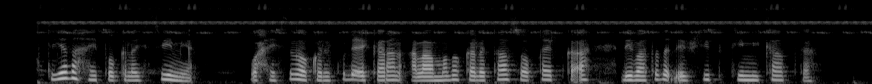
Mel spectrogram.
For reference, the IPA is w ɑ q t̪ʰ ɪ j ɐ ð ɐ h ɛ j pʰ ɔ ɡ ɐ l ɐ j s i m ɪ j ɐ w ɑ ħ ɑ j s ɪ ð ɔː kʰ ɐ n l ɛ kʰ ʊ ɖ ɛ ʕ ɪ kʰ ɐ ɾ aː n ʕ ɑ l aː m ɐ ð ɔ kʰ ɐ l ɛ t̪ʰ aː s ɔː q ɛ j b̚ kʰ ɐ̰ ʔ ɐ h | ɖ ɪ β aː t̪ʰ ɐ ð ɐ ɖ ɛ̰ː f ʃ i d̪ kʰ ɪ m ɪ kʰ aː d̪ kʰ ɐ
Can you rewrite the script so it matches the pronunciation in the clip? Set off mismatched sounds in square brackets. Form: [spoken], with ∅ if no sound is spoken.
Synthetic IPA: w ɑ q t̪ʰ ɪ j ɐ ð ɐ h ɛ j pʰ ɔ ɡ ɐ l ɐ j s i m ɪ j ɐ w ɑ ħ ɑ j s ɪ ð ɔː kʰ ɐ [∅] l ɛ kʰ ʊ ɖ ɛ ʕ ɪ kʰ ɐ ɾ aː n ʕ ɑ l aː m ɐ ð ɔ kʰ ɐ l ɛ t̪ʰ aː s ɔː q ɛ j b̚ kʰ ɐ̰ ʔ ɐ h | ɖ ɪ β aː t̪ʰ ɐ ð ɐ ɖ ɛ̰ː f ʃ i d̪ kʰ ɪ m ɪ kʰ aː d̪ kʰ ɐ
